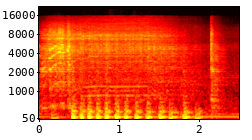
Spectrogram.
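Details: Honda Fourtrax 300 ATV that sat four to five years, with a new battery: the engine catches with uneven firing pulses for about two seconds, then dies and won't stay running. A dirty carburetor is suspected, not confirmed. Starts then stalls.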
